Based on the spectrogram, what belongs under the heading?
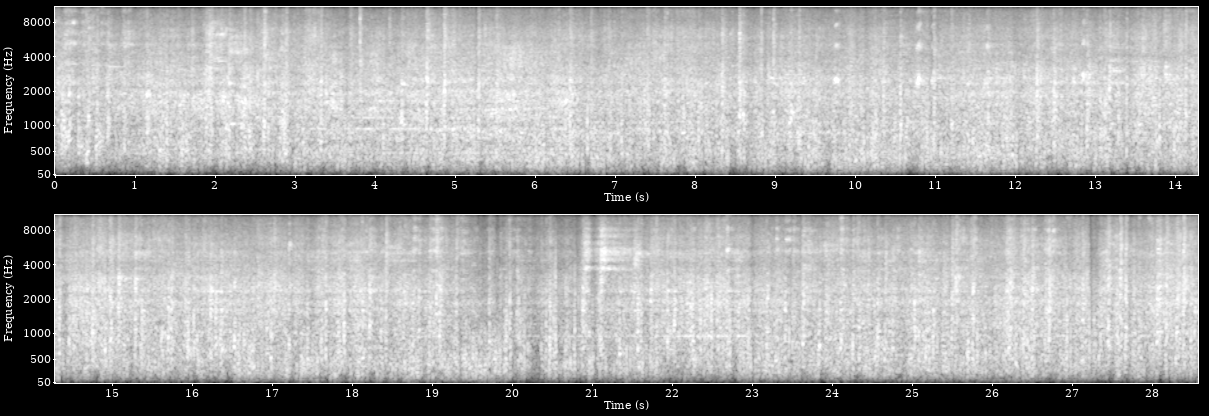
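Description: Chepe passenger train running along the track, heard from beside one of its carriages: a steady rumble and clatter of steel wheels on the rails.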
